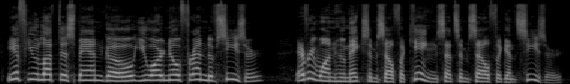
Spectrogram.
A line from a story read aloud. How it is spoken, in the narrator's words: the Jews cried out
